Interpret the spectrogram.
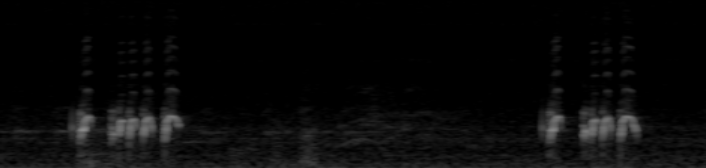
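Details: Local zebra dove in strong song: two phrases about three seconds apart, each a sharp first coo then three or four fast, bubbling, rising coos. A faint click falls between them.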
